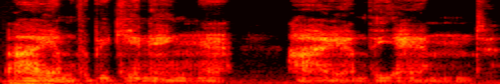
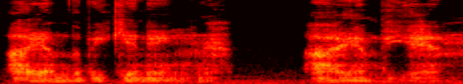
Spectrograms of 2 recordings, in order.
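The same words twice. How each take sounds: First: Omen voice line. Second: Low whispered menace; Omen voice line. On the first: Doing the requested line for the streamer, whispered. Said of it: "I am the beginning, I am the end, that one". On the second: Repeating the line for chat on camera, low whisper. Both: Acted. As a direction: whisper it from the dark.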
